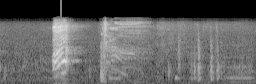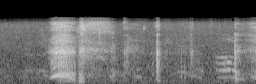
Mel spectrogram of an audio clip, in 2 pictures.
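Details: Person unsure whether these hiccups are normal: two loud, abrupt voiced bursts with short sounds and clicks between them, in a noisy room; hiccups.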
